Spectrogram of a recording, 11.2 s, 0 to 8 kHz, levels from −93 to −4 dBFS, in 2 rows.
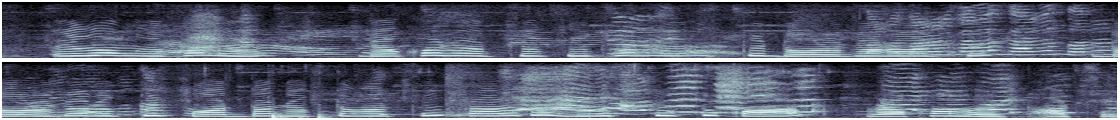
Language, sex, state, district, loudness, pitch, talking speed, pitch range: Bengali, female, West Bengal, Paschim Medinipur, -17 LUFS, 315 Hz, 110 wpm, 290-370 Hz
